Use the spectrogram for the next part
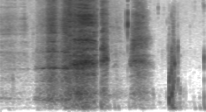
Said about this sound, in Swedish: Okej, okay, jag ska också svälja i micken.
